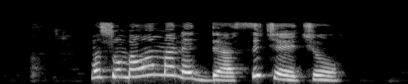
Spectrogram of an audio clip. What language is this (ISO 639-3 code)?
lug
